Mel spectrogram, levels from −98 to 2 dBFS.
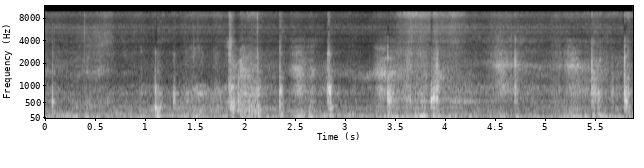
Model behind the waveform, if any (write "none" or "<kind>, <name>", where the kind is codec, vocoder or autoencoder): codec, SNAC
